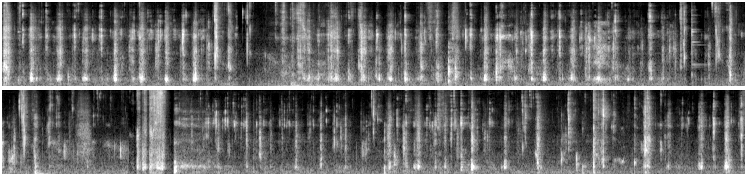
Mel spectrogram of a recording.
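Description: Close-miked crunching and chewing of crispy breaded pork cutlet with curry, many short crisp crunches in a row. There is one louder crack about two-thirds of the way through.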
